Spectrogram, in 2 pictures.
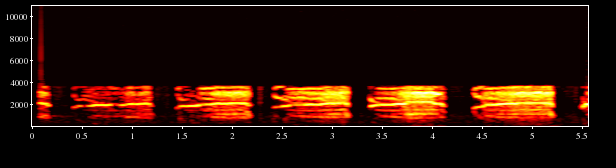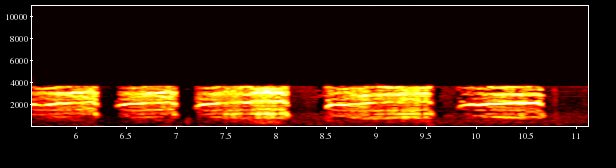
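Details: Peregrine falcon at Toruń on 30 May 2019, mid-morning: a long series of harsh, drawn-out wailing calls, each lasting about a second, repeated steadily with brief pauses between them.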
